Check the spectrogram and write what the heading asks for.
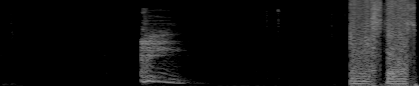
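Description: A man gives a short throat-clearing sound, about half a second, its pitch falling. Near the end, loud, noisy playback of the experimental recording starts.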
